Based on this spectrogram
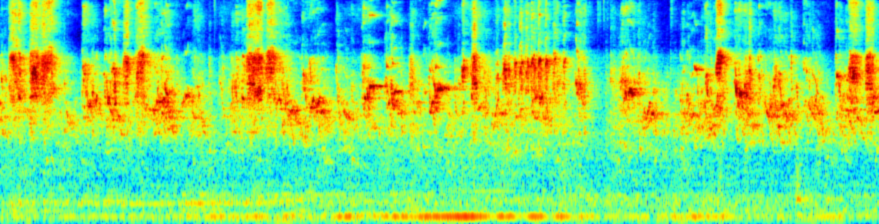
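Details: Budgie, an Australian parrot or parakeet, pouring out continuous twittering song: rapid scratchy chirps, buzzy trills and clicks in uneven rhythm, high and busy, over a low steady hum.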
